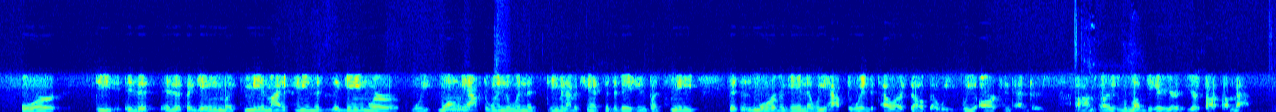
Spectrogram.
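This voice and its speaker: Over noticeable background noise, a man talks very fast at medium pitch. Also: ordinary pitch variation. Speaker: caller. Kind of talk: phone-in sports talk. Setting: phone call.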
